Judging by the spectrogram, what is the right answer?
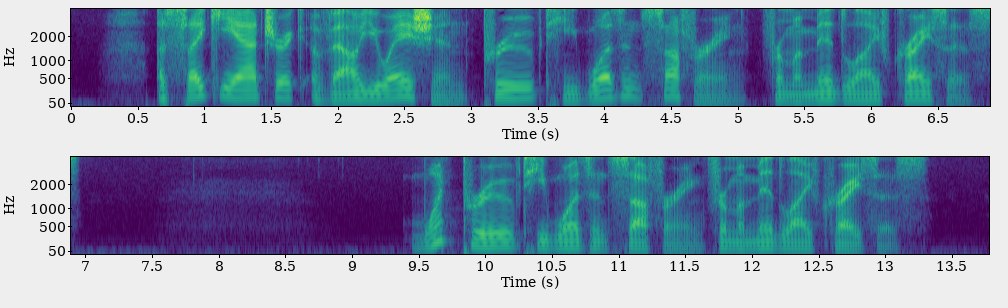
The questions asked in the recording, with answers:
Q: What proved he wasn't suffering from a midlife crisis?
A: A psychiatric evaluation proved he wasn't suffering from a midlife crisis.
